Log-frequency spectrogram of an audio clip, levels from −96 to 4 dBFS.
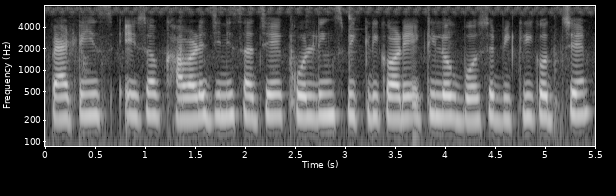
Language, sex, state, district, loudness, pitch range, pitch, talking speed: Bengali, female, West Bengal, Kolkata, -21 LUFS, 215-230 Hz, 225 Hz, 155 wpm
